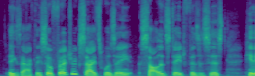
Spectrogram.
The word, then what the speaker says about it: Seitz: And let's explain who Seitz is. Am I pronouncing that right? – Yes. – Seitz.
